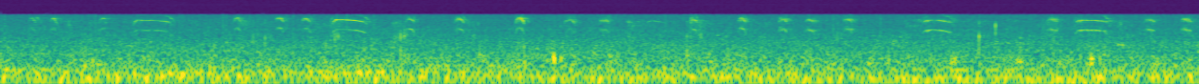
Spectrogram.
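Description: Birds chirping and calling, with short chirps and repeated arched call notes scattered throughout, over a faint low rumble.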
